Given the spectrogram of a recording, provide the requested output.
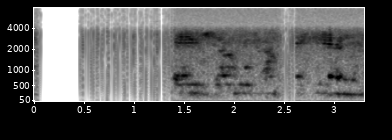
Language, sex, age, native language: Icelandic, male, 9, Icelandic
